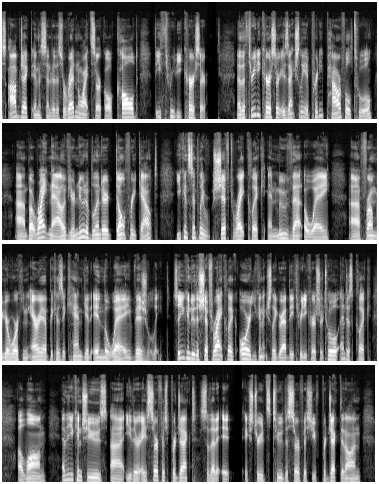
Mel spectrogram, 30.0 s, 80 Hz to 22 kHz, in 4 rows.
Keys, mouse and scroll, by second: 1.3-2.7 right drag, 4.7-12.2 shift+middle drag, 12.2 shift+right click, 13.2 shift+right click, 14.6-20.4 middle drag, 15.5-16.9 scroll down 2, 20.4 drag, 21.1 click, 21.6 click, 22.0 drag, 22.4 click, 22.8 click, 26.1 click, 27.2 click, 28.1 click.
